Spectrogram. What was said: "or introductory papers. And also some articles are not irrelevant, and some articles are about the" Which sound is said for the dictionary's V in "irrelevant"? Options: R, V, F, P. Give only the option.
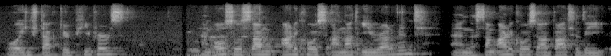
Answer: V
